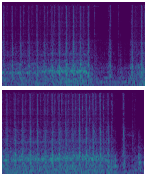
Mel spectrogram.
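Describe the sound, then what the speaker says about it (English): A serger sewing machine with a gathering foot stitching fabric, a fast steady mechanical chatter close by, pausing briefly before running on again, with no talk over it. "I like to end my serging by stitching off."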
